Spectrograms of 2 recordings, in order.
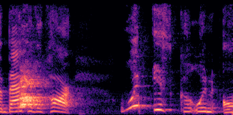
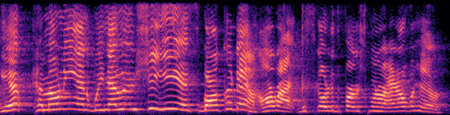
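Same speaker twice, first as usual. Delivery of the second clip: lightly voiced brisk poll worker, higher; 6 semitones higher, 4 dB louder than usual. Host imitating poll workers ushering her in, brisk. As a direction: rush her in like an eager clerk. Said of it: "They were like".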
